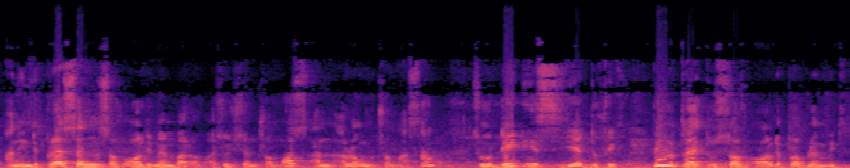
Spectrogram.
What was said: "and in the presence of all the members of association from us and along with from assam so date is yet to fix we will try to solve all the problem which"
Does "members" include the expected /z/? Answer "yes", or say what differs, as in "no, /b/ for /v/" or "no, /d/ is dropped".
no, /z/ is dropped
